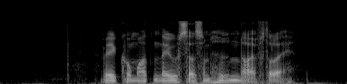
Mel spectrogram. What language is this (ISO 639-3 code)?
swe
